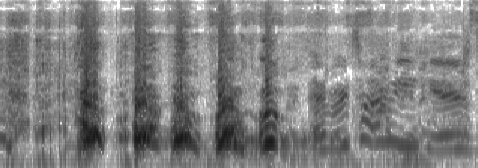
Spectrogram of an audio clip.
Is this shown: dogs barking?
yes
